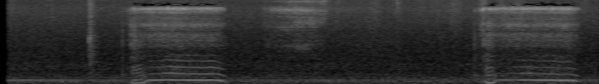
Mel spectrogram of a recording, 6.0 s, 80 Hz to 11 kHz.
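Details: A sleeping 2-month-old deaf Great Dane puppy, one eye kept open, makes two drawn-out, tonal, whining breath sounds with a hum between them; snoring.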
